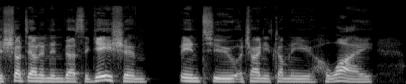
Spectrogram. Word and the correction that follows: Huawei: Or Huawei or whatever it is, how it's pronounced. – Huawei.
